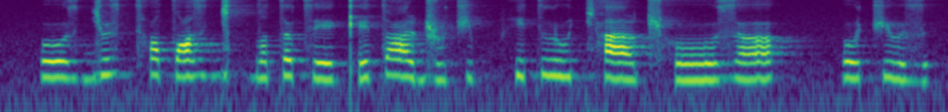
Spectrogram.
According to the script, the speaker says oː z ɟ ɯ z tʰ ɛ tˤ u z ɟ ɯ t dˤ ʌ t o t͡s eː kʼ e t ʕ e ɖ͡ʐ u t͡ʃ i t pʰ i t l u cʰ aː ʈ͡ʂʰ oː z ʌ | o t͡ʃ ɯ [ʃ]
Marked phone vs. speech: incorrect: z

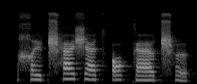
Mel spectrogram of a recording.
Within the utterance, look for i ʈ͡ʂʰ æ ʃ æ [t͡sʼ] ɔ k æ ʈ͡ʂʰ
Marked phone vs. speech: correct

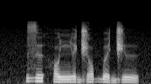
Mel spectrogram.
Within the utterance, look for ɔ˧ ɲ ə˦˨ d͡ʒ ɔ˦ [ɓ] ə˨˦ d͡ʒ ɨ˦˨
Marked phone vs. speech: correct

